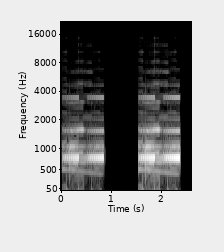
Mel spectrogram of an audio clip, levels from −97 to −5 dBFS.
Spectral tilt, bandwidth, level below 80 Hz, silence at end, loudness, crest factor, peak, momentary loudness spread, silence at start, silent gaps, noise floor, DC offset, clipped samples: -2 dB/octave; 5 kHz; -62 dBFS; 0.25 s; -17 LUFS; 16 dB; -2 dBFS; 11 LU; 0.05 s; none; under -90 dBFS; under 0.1%; under 0.1%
